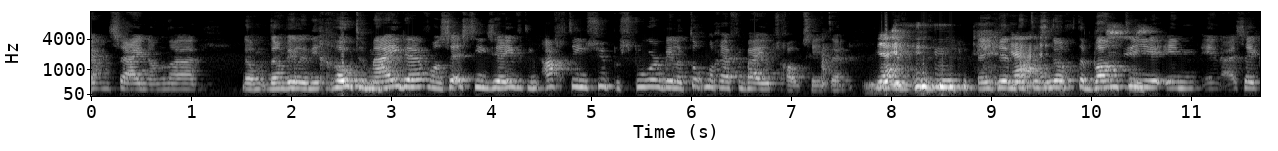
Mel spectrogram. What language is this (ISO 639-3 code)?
nld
